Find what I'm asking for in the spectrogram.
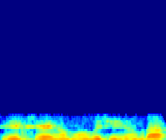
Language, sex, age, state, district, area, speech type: Maithili, female, 45-60, Bihar, Sitamarhi, rural, conversation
